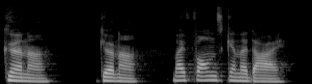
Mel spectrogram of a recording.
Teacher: you can take going to and pronounce them as gonna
